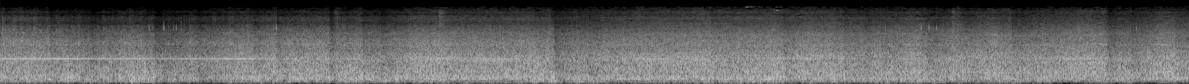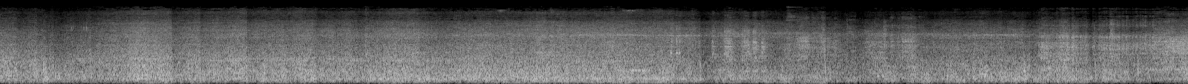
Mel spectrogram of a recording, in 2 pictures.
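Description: JR Freight EF65 electric locomotive hauling a train of loaded container flat wagons slowly past, wheels clacking over the rail joints under a steady rumble. A thin high tone sounds for the first several seconds.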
